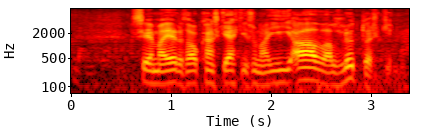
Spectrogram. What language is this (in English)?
Icelandic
